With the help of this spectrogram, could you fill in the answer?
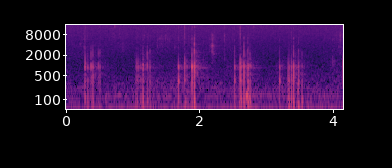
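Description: Fingertips and nails tap and scratch the skin of a small whole orange pumpkin with a stem, held in the hands. Short, dull, hollow knocks with a midrange tone come in irregular clusters over a quiet scratchy rustle, each tap dying away almost instantly.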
